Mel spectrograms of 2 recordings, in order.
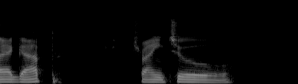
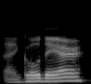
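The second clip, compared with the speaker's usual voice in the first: ordinary delivery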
